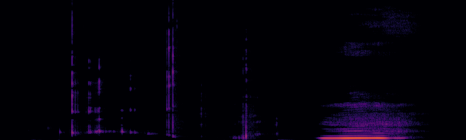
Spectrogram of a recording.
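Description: Chewing and crunching on a sweet candy that is rolled on the tongue and slowly melts: a few faint, scattered crisp clicks and crunches, then a short, louder low humming tone.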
